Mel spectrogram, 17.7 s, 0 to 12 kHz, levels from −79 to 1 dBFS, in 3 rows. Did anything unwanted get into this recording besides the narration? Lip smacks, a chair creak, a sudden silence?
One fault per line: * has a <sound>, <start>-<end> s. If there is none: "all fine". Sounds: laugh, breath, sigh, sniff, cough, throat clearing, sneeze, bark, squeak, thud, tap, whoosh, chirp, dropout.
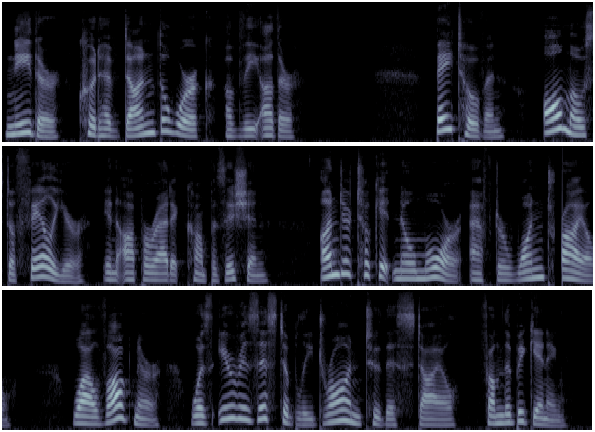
* has a dropout, 11.4-11.5 s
